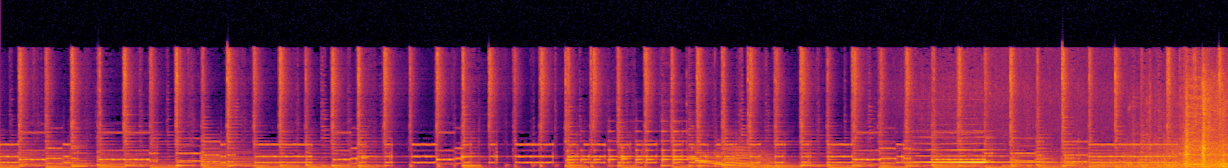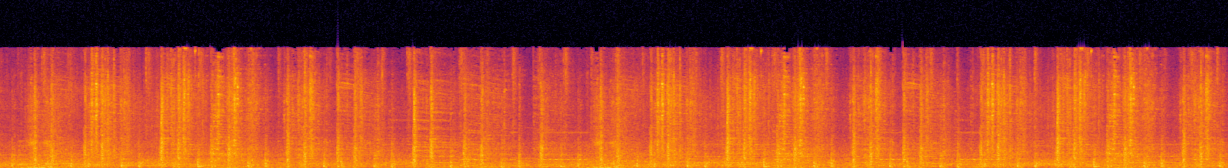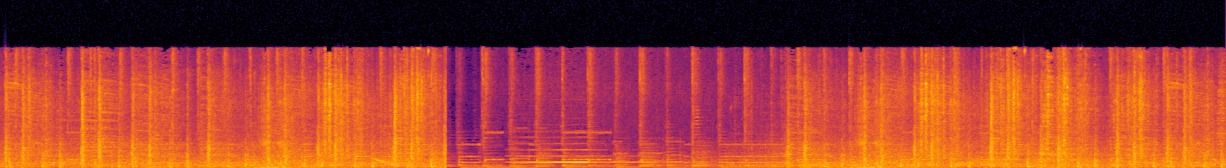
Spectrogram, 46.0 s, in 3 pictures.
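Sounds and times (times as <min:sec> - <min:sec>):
train wheels clattering on rails: 0:12.3 - 0:36.3, 0:38.6 - 0:46.0.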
